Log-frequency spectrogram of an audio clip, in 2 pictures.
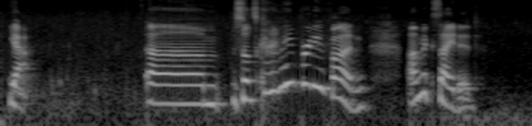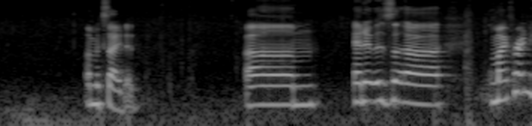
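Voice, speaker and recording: A woman's voice: a little high, fairly bright tone. A young woman streaming a game, chatting casually with viewers in a bubbly, chatty way and laughing often. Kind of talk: casual live-stream chat.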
